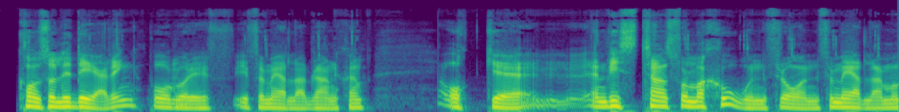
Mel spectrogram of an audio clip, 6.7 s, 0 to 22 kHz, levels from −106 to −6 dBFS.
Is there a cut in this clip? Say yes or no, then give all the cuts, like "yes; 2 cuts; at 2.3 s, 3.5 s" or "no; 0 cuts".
no; 0 cuts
